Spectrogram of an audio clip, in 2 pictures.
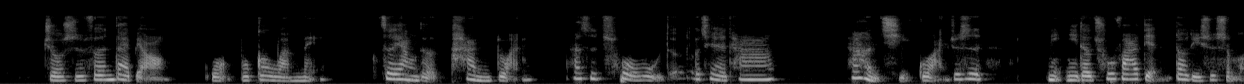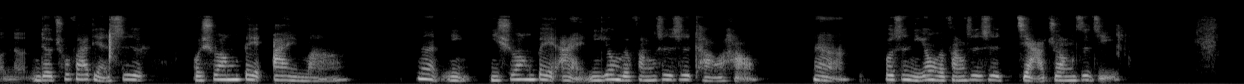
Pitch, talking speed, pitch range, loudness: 210 Hz, 195 characters per minute, 190-230 Hz, -29 LUFS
